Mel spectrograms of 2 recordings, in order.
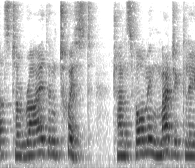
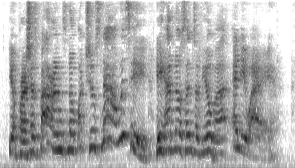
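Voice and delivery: squealing, cackling villain voice; 4 semitones higher than usual. Game master voicing the cornered villain to the players, squealing Riddling Reaver voice. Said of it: "He squeals".

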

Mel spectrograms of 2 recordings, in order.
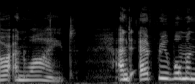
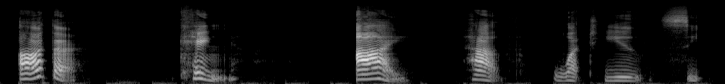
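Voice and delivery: put-on harsh, rasping, cracking, raised old woman's voice; 6 dB louder than usual. Narrator reading a shuffling figure addressing the king and knights, harsh, cracked voice. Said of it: "It spoke in a harsh, cracked voice".

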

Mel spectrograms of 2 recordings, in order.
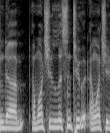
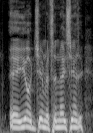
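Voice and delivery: put-on gruff leading-man voice. Replaying the message for someone else: Sylvester Stallone voice. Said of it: "Some joker pretending to be Stallone".

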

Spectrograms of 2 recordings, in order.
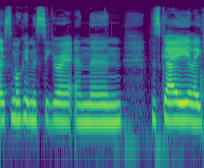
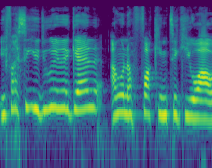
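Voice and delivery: acted-out angry voice, higher pitch; 5 semitones higher, 4 dB louder than usual. Retelling what a guy said after he got pissed, retelling an angry threat. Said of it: "this guy got pissed".

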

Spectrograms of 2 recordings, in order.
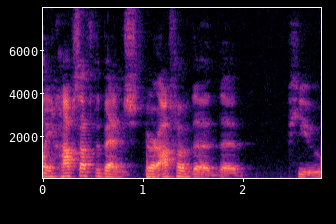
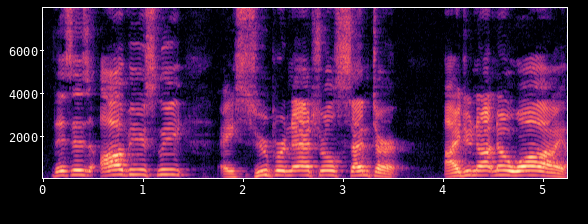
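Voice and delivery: huge booming voice, very high and very loud; 9 semitones higher, 8 dB louder than usual. Retelling a scene, the speaker voices the cat's remark: booming cat voice. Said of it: "The cat says in a very booming voice".

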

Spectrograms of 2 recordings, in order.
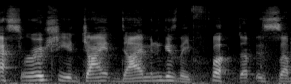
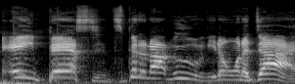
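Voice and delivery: put-on New York accent, very loud and high; 8 semitones higher, 10 dB louder than usual. A character in her dangerous form threatens a group, in a new york accent. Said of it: "Thanks for giving her a New York accent".

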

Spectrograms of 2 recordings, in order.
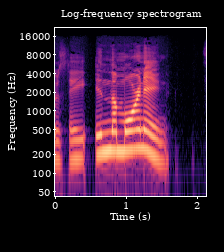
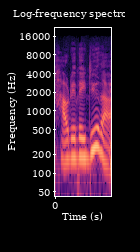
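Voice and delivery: ordinary delivery

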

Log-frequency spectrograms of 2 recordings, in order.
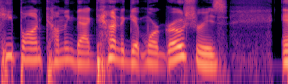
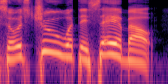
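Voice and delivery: put-on voice, raised and pitched up, escalating; 5 semitones higher, 4 dB louder than usual. Speaker retells a man arguing as he gets out of a car, retelling a raised voice. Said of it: "his voice is getting raised".

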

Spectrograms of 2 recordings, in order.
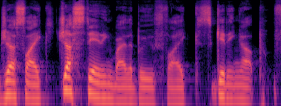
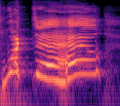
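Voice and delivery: shrill, very high, very loud yell; 11 dB louder than usual. A character yanked upside down by a loop around his ankle, yelling. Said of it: "and he yells".

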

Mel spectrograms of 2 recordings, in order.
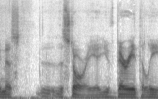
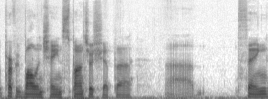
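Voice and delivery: plain

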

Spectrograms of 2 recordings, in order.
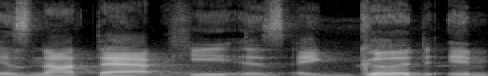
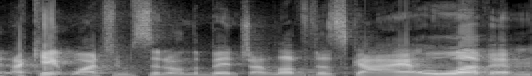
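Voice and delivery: very loud, high-pitched, raised outburst; 7 semitones higher, 9 dB louder than usual. Retelling how a decision went on the team: David Fizdale impersonation. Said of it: "the best David Fizdale impersonation".

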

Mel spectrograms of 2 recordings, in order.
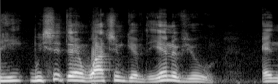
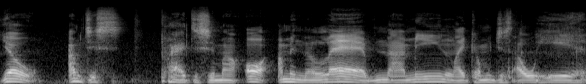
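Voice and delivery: very low, soft, deep voice; 7 semitones lower, 8 dB quieter than usual. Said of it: "That's a pretty good cannabis impression".

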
